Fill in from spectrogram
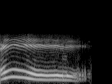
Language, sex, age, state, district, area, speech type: Assamese, female, 45-60, Assam, Nagaon, rural, conversation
